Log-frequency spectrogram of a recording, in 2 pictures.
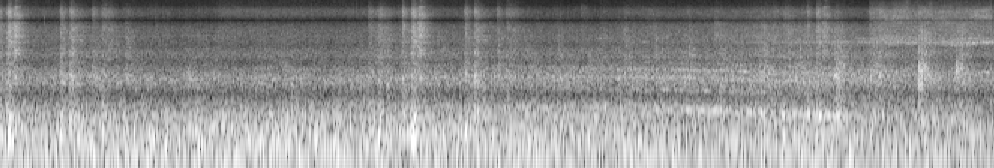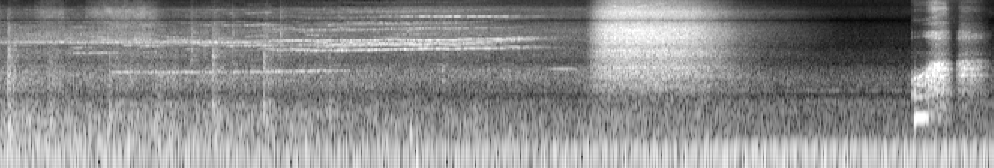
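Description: A train rolls steadily along the rails with a constant low rumble, wheels squealing in thin high tones partway through and a brief hissing burst near the end. No one speaks.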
